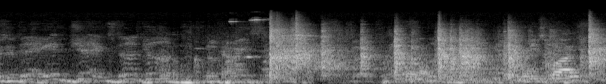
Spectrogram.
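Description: A man grunts with effort while lifting.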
